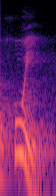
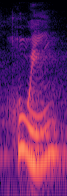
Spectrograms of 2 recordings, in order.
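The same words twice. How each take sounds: First: "ruim" run together as RUim, stress on the u; wrong pronunciation. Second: "ruim" as two syllables, ru-IM, stress on the end; careful correct "ruim", the i carrying the stress; two-syllable pronunciation. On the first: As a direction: say "ruim" with the stress pulled forward onto "ru". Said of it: "e não ruim". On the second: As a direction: say "ruim" with the stress landing on the final "im". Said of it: "fala-se ruim e não ruim". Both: Shown as a demonstration.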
